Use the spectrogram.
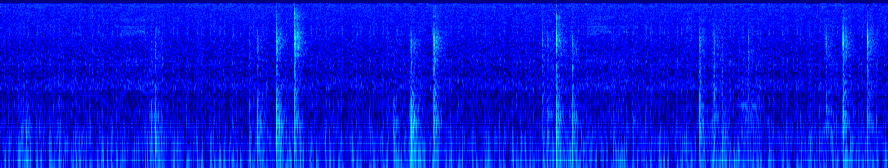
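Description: Fingertips and short nails tap and scratch the surface of a large, solid, dark wood tabletop. Sharp, dry taps with very little ring stand out over a low, steady rumble, with soft scratching in between.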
